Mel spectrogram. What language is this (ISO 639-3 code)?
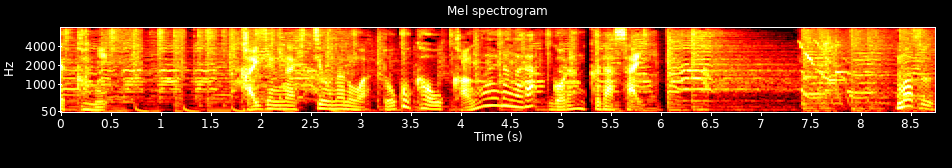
jpn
